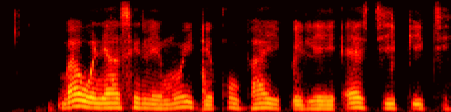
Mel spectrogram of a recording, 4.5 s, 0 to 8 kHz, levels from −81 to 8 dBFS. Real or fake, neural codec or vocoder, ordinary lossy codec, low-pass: fake; codec, 16 kHz, 4 kbps, FreqCodec, smaller model; none; none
